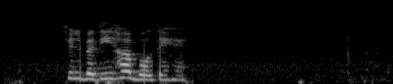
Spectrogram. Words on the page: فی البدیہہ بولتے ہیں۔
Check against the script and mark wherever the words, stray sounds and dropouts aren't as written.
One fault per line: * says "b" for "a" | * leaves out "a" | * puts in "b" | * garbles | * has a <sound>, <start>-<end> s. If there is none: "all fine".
all fine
